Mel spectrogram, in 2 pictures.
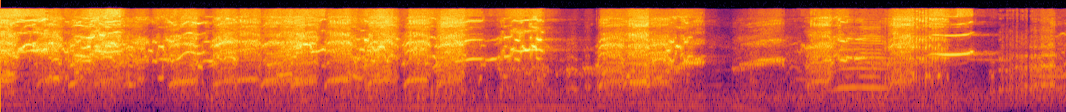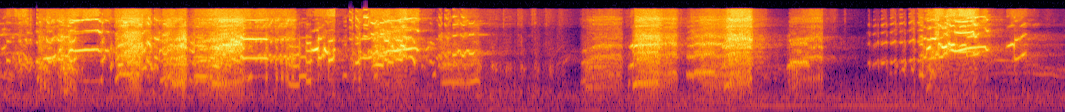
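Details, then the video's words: Rainbow lorikeets at feeding time, a dense chorus of shrill, harsh screeches and chatter from many birds overlapping continuously, with a low hum in the background. "Rainbow Lorikeets Feeding Time"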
